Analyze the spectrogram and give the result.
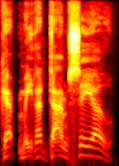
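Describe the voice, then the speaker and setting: Guy reading a tough soldier, raised firm voice, husky and bright. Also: a little high, measured pace, no room sound, clean studio sound, voice pushed up, heavily acted. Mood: clipped urgent. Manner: shouting firm and controlled. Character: calm tough male soldier negotiating.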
